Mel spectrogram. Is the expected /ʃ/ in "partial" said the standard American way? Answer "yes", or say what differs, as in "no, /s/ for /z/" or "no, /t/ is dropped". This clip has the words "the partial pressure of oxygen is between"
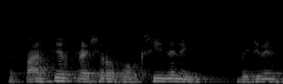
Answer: no, /s/ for /ʃ/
